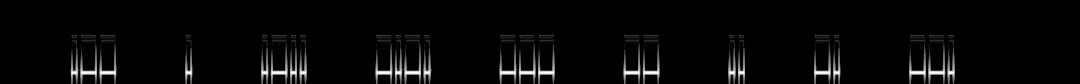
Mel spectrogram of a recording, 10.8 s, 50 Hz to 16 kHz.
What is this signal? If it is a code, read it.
Morse code, heard as a keyed tone, about 25 wpm, spaced as for 10 wpm, 550 Hz. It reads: WELCOMING
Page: news-headlines-in-morse-code-at-10-wpm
